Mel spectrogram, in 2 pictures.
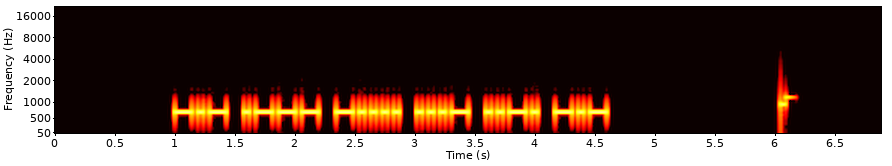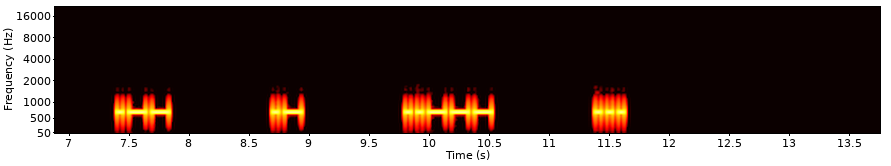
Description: Morse code, heard as a keyed tone, about 25 wpm, spaced as for 15 wpm, 700 Hz. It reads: KJ6VFK WA2S
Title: USA Call Signs - 6x Character Spacing - 25wpm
